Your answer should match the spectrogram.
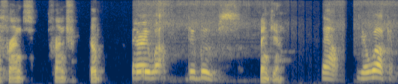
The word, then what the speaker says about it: Dubose: same exact spelling in America and they do pronounce it Dubose, but you said you pronounce it Dubose, as the original Dubose. As the original French French, yep. Very well, Dubose.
